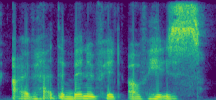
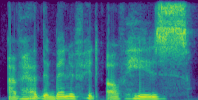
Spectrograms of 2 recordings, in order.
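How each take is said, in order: Both takes have the same delivery.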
